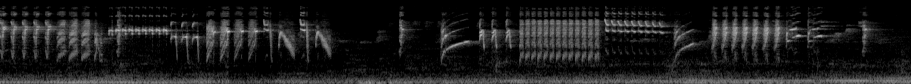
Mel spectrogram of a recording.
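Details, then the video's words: Venezuelan goldfinch in full song: bursts of fast, high twittering and buzzy trills separated by short gaps, mixed with sharp rising chirps. "Pintassilgo da venezuela cantando muito"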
